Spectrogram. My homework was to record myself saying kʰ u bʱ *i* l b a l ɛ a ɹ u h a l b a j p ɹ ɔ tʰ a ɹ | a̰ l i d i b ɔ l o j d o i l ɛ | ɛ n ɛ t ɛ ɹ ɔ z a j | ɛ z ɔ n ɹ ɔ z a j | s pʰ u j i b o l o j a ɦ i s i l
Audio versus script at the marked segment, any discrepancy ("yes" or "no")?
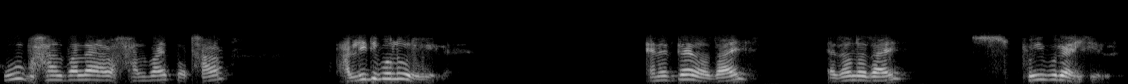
yes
